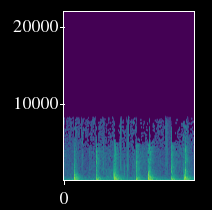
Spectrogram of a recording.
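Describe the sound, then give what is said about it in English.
Six footsteps of an opera conductor entering the orchestra pit tap out a steady walking rhythm. Each is a sharp, fairly loud thud with a brief low resonance, spaced about half a second apart, with no voices. “Now you hear the conductor's footsteps when he enters the pit.”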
